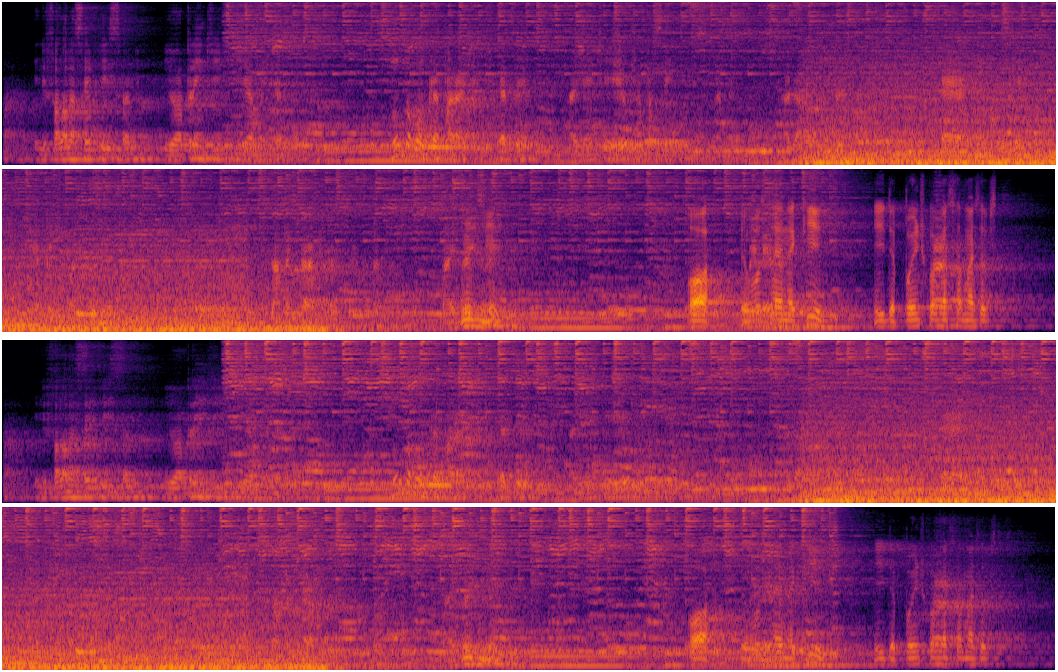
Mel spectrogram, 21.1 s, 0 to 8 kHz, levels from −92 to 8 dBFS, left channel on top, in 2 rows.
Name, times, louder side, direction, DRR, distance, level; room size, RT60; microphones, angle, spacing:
voice 1, 0.3-3.1 3.8-5.3 5.6-9.1 9.4-10.5 10.7-11.8 12.5-14.4 14.9-15.7 18.0-18.4 19.8-20.1, left 1 dB, 50° left, 6 dB, 3.5 m, -31 dB
sound 1, 2.2-18.9, right 4 dB, 40° right, 1.5 m, -29 dB
sound 2, 7.5-13.8, right 1 dB, 80° right, 1.4 m, -23 dB
sound 3, 8.0-13.0, equal, 5° right, 0.9 m, -28 dB
voice 2, 15.1-15.5 17.4-17.7 17.9-18.7 19.3-20.5, left 5 dB, 90° left, 10 dB, 0.6 m, -24 dB
25.0 x 24.0 x 9.3 m, 2.2 s
head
